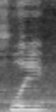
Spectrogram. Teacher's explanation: सौद हुर्फ़े मुस्तआलिया है, लिहाजा इसकी आवाज़ हलक से मोटी अदा होगी। सौद में सीटी को ज़ाहिर करके पढ़ेंगे और सौद में दाल में कलकला को ज़ाहिर करके पढ़ेंगे।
